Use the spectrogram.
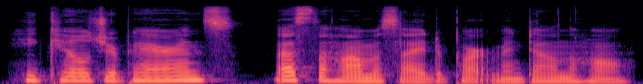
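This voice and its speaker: A woman playing a curt, officious, unhelpful clerk at a service window in an audio roleplay, deadpan and dismissive. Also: sits low, a little fast, no echo, clean studio sound, lightly acted.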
